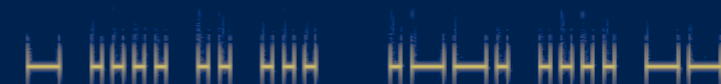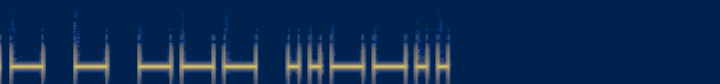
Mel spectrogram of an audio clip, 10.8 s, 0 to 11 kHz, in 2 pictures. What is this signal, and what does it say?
Morse code, heard as a keyed tone, about 15 wpm, 700 Hz. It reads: THIS PHOTO?
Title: Sentences from Top 1200 Words 15wpm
